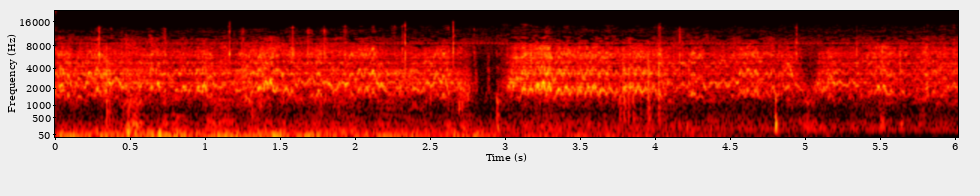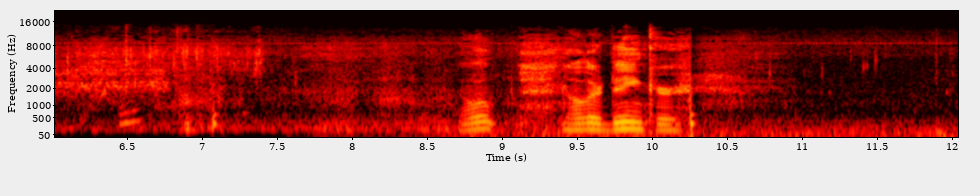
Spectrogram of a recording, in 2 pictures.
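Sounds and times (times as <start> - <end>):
fishing reel whirring: 0.0 - 7.6.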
